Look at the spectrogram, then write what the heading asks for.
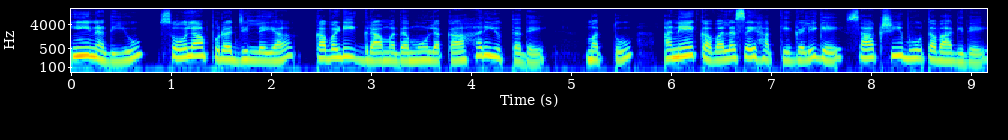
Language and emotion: Kannada, neutral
